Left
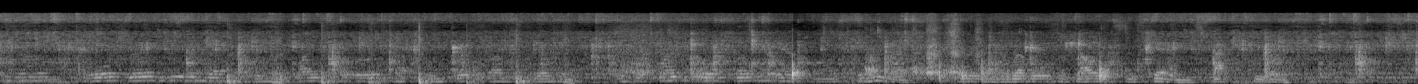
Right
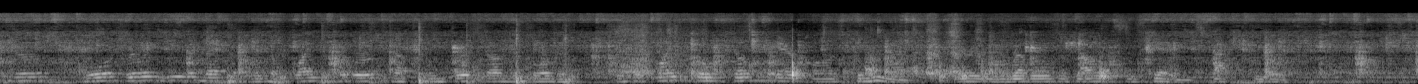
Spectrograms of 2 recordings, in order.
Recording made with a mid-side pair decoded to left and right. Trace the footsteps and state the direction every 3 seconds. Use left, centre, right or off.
left, centre, right, left, off.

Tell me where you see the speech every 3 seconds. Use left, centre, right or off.
right, right, right, centre, left.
